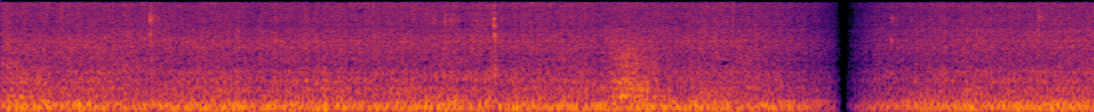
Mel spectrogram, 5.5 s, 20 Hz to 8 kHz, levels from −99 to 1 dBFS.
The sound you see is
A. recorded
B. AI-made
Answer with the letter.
A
